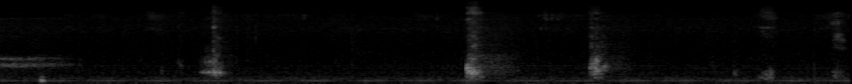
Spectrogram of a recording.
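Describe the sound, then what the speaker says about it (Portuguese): A dog barking at home, giving a few short, isolated barks spaced seconds apart, faint and somewhat distant over a quiet background hum. "Aqui em casa o cachorro late"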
